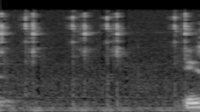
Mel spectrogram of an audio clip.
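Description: Computer mouse clicking several times in quick succession, faint, while lines are being selected on screen.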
